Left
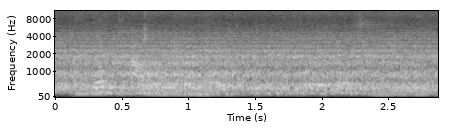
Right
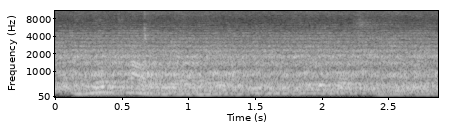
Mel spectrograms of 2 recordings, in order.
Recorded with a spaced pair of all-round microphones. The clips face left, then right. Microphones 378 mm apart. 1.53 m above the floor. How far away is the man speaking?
About 0.7 m.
